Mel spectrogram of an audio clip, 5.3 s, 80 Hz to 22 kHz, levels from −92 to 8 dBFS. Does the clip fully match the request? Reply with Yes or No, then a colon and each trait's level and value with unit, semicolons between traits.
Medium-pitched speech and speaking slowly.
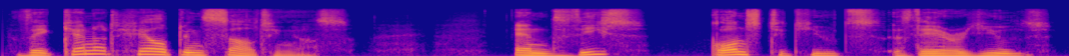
Yes: medium, 145 Hz; slow, 110 wpm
